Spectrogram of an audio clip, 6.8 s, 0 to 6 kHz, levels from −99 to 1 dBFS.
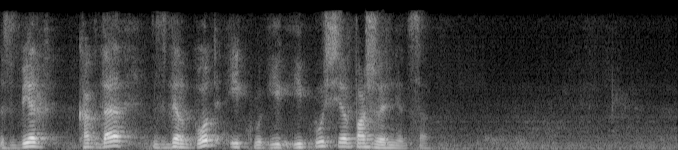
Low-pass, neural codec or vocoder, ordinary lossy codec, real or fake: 5.4 kHz; codec, 16 kHz in and 24 kHz out, 0.6 kbps, FocalCodec, streaming, 4096 codes; AAC, 32 kbps; fake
